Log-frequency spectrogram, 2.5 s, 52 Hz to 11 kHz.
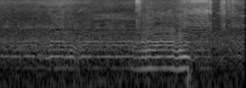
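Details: Bumblebee wallowing in a poppy flower in the early morning before sunrise, 2019; a strong, close buzzing drone that swells louder and climbs briefly in pitch before it cuts off abruptly.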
